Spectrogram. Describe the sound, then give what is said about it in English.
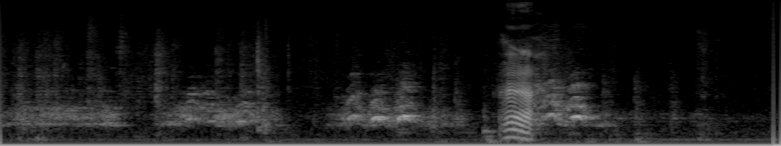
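A female dog barks at something outside in the dark, a few bursts of barking followed by a louder, higher and more strained outburst. “The dog was going crazy about something. I go down there and she's growling at something outside in the dark”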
